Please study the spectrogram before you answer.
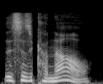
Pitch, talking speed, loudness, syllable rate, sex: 155 Hz, 230 wpm, -17 LUFS, 5.7 syllables/s, male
